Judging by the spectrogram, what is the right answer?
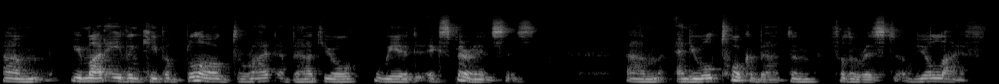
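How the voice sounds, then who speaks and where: A man with an Australian accent presenting an informal online lecture as a language teacher, in a measured, deliberate, halting manner. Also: mid-range voice, steady tone, a little mellow. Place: online video call presentation.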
